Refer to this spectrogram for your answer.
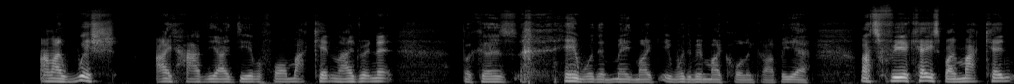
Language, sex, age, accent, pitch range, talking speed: English, male, 30-49, British, 125-150 Hz, 205 wpm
